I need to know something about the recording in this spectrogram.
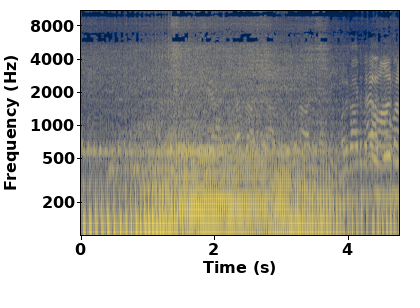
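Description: A motorcycle engine revs up and settles back down.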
